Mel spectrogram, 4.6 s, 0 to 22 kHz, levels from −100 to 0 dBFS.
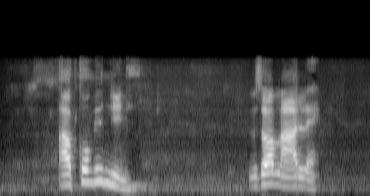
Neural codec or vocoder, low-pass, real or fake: codec, 16 kHz, 0.8 kbps, ZipCodec; 7.2 kHz; fake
